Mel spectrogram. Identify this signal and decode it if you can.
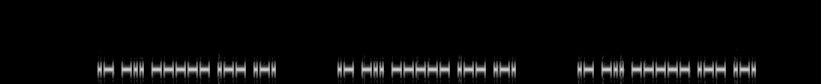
Morse code, heard as a keyed tone, about 40 wpm, 700 Hz. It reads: AD0WR AD0WR AD0WR
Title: USA Call Signs - 5 Characters - Repeated 3x - 40wpm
